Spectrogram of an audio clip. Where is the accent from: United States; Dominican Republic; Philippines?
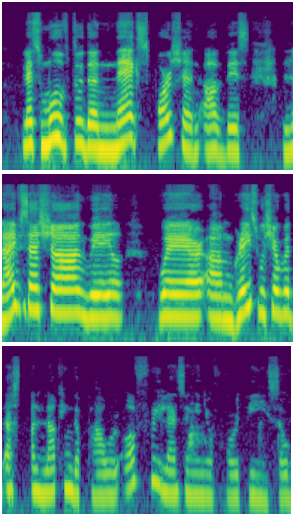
Philippines; being a Filipino, I know most of us are very sensitive to what our clients are saying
